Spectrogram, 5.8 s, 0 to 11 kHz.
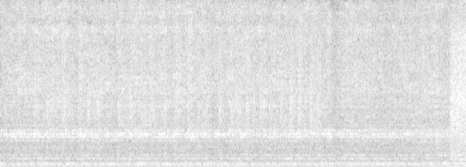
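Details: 1966 Ford Mustang, newly installed Lares power steering pump, running at idle: steady even idle with a faint constant whine, pump turning smoothly with no groan or squeal.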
